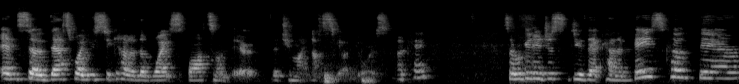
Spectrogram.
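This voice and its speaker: Speaking in a Southern US accent, a woman uses a high pitch and lively intonation at a moderate pace. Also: big swings in loudness. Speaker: painting class instructor. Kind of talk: live painting tutorial; casual chat. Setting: livestream. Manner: halting, many fillers.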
